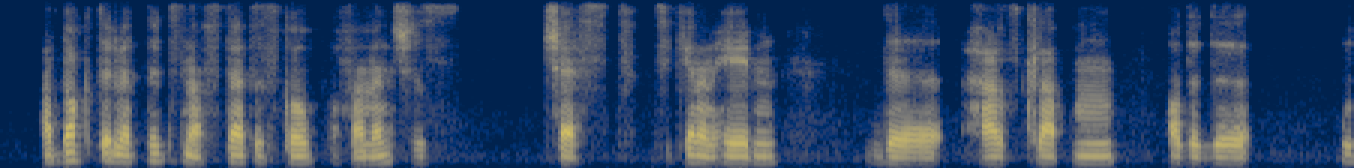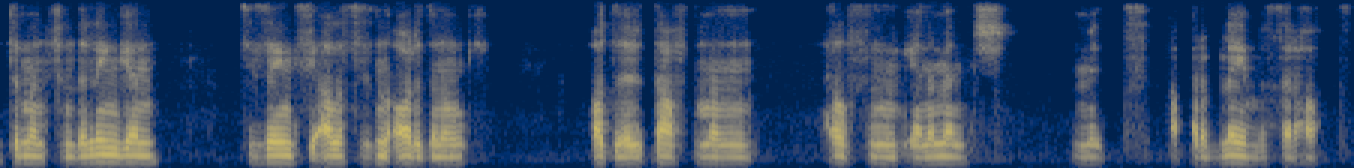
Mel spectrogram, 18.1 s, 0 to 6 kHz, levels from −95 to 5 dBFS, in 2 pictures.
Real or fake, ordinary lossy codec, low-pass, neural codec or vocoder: real; Opus, 24 kbps; 5.4 kHz; none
